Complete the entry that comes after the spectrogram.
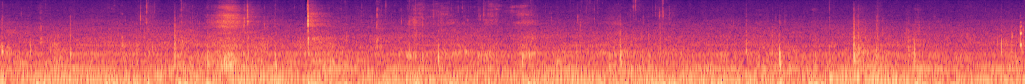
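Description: Close-miked chewing and wet mouth smacks of a person eating rice by hand, with scattered short sharp clicks, over a steady low hum.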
